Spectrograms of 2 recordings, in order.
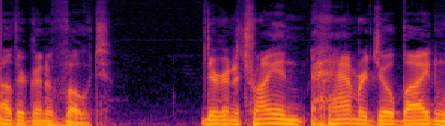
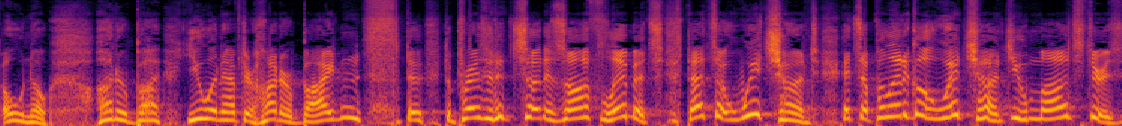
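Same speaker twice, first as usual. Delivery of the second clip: very high, gleeful, amused put-on indignation; 14 semitones higher than usual. Mocking the reaction his opponents expect from him, mock outrage. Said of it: "I'm completely amused by it".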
